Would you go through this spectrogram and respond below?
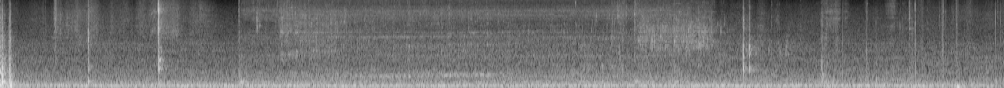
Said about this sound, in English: Give me a second here. I'm going to fill this water bottle.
